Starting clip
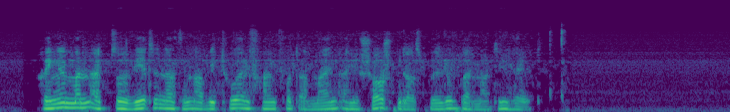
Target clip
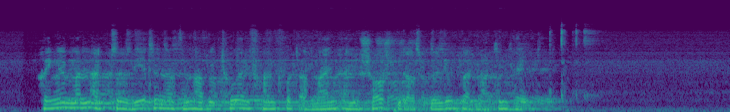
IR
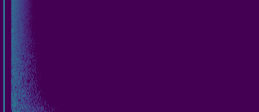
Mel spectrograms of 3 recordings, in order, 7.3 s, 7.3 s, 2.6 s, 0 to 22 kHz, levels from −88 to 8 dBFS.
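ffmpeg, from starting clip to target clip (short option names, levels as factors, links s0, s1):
-filter_complex "[0:a]alimiter=limit=0.133:level=0:latency=1:release=73,acompressor=threshold=0.0398:ratio=6,asplit=2[s0][s1];[1:a]atrim=start_sample=2205,adelay=147[s2];[s1][s2]afir=irnorm=-1:irlink=0,volume=0.355[s3];[s0][s3]amix=inputs=2:normalize=0,volume=2.11"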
